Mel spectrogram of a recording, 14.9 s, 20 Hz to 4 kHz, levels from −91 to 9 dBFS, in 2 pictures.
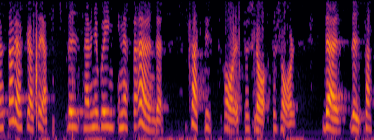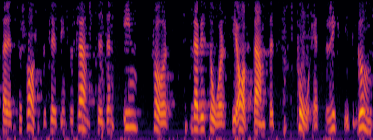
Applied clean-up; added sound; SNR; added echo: classical method spectral subtraction.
